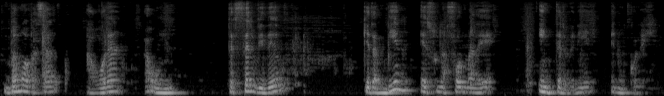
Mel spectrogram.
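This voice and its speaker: A man with a Chilean Spanish accent, a psychologist giving an online talk in a measured lecturing way. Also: fairly high pitch, mellow. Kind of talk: online presentation. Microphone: video call. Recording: lo-fi roomy video call audio with faint noise.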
